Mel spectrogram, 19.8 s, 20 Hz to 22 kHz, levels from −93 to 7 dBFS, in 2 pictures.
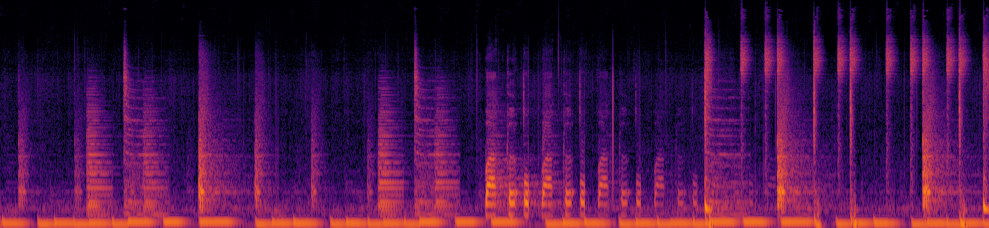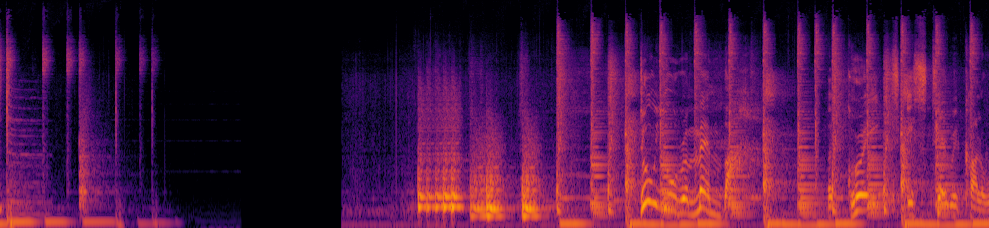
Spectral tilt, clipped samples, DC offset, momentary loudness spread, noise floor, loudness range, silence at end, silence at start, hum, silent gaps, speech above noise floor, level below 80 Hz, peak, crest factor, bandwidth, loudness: -5 dB/octave; under 0.1%; under 0.1%; 13 LU; -74 dBFS; 10 LU; 0 s; 0 s; none; 12.30-13.29 s; 49 dB; -36 dBFS; -8 dBFS; 20 dB; 19 kHz; -27 LUFS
